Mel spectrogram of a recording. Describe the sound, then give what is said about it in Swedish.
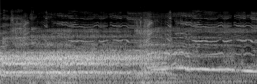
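A pig monster in a children's role-play story gives a deafening roar: a loud, sustained, howling bellow that holds for a couple of seconds before its pitch sinks toward the end. “Grisen lutar sitt huvud bakåt och ger ifrån sig ett öronbedövande vrål.”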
